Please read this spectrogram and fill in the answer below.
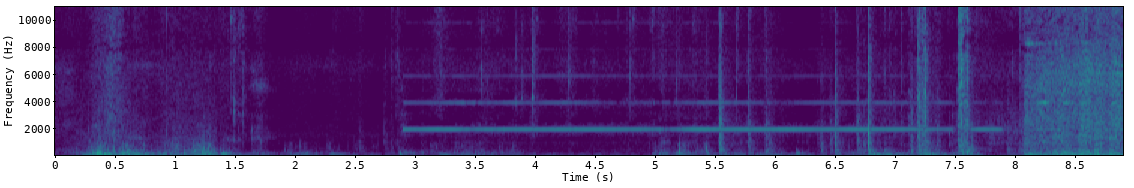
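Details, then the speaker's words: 2G Mitsubishi Eclipse GSX 4G63, first start after a long rebuild: it idles unevenly with a steady high whistle and stumbling beats, staying alive only with throttle. The owner is pretty sure of a bad vacuum leak. "So, the car's running. There's a few big issues, as you could hear. I can keep the car running with some good pressure on the gas and some other things like that."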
